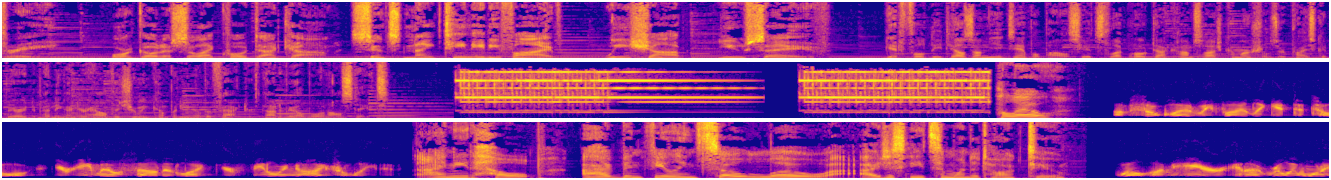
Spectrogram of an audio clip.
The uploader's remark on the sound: take phone calls from our listeners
